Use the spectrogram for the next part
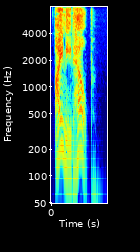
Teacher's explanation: Here, the d at the end of need is often very light, almost swallowed, especially before another consonant like help. And help has a clear l sound, and then a p sound, closing your lips.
